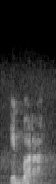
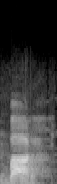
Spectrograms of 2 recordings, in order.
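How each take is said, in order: First: The first vowel is kept, short and light. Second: The first vowel is dropped completely. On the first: The speaker calls it right. "es ibara" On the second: The speaker calls it wrong. "si quitamos la I completamente diría bar, y no es correcto"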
